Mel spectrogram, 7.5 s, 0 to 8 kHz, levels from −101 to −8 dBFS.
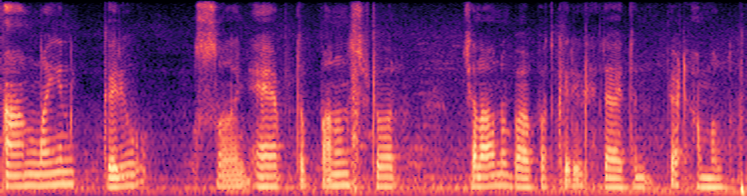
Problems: constant background noise, background conversations at intervals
